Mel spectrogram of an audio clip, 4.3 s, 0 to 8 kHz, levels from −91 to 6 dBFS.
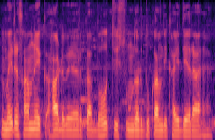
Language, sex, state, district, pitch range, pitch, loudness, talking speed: Hindi, male, Jharkhand, Deoghar, 115-125 Hz, 120 Hz, -19 LUFS, 180 wpm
